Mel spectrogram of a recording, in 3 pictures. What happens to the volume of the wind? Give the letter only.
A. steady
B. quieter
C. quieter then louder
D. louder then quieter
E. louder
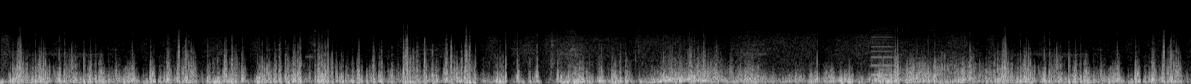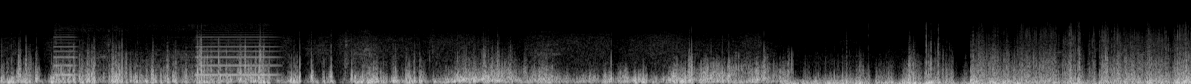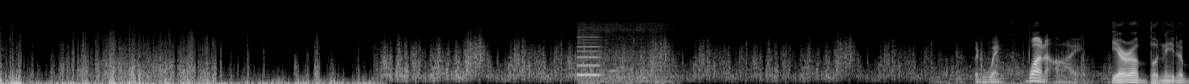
B.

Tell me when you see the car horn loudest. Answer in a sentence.
The loudest moment of the car horn is at 30 seconds.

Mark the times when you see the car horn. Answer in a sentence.
You can hear the car horn from 8.7 to 9.8 s, from 12.4 to 14.8 s and from 29.6 to 30.6 s.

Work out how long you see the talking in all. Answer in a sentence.
The talking can be heard for 2 seconds in total.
